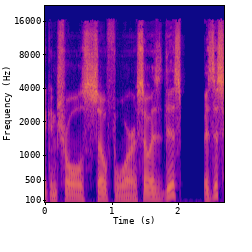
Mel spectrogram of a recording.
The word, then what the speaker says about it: SOFR: Now, this is a bit more technical, but this transition from LIBOR to SOFR. I guess is how you pronounce this acronym, S-O-F-R. SOFR. Yeah. So I don't know a lot about this.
